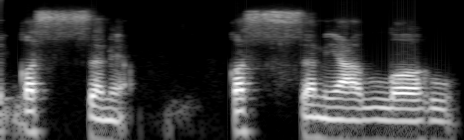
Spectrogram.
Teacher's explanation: They will merge the dal into the sin.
